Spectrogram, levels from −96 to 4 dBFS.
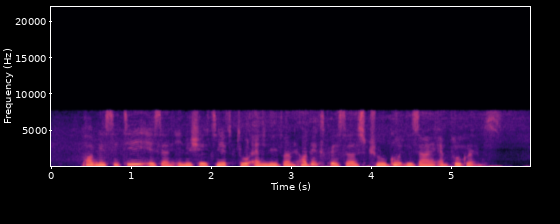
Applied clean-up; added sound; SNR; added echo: neural mask model Resemble Enhance denoiser.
